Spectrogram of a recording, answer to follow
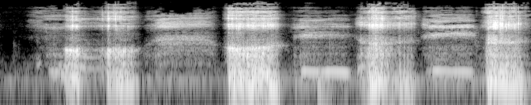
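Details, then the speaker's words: A child asked to show how grandma snores makes short snorting, rasping breaths in quick succession, alternating with whistly breaths out; a snoring imitation, not real sleep. "okay okay okay show me how does mom snore [Laughter] okay show me how does daddy snore"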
